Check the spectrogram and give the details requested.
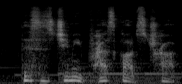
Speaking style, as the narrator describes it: I breathed

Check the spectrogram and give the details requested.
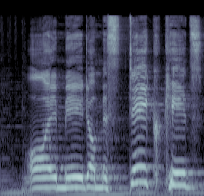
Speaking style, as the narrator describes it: growled the other Santa

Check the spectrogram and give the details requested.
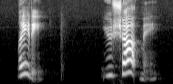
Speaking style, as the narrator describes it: according to Bertha, he exclaimed

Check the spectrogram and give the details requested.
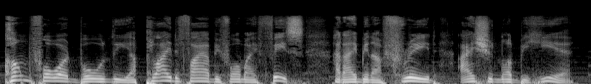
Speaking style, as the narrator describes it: the martyr exclaimed

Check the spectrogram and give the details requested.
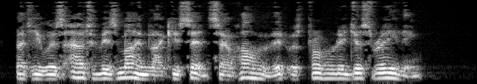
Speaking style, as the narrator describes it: Ron said, in a falsely confident voice

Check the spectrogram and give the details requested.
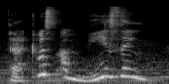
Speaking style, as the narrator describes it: the baby mouse said to his mother, smiling happily

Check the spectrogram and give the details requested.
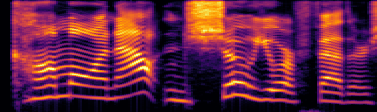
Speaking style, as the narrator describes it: she yelled

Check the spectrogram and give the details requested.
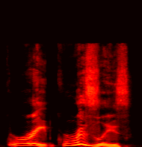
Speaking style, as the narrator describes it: moaned the old man

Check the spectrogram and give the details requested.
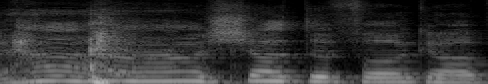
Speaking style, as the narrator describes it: laughing

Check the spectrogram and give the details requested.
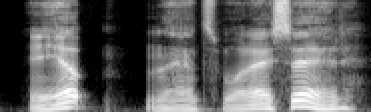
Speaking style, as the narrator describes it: he grunted

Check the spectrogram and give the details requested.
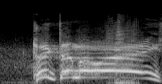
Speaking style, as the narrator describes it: shouted the fat man

